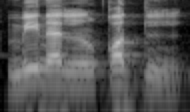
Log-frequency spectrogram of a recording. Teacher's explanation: وقف کرتے ہوئے لام کو ساکن کر دیں گے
